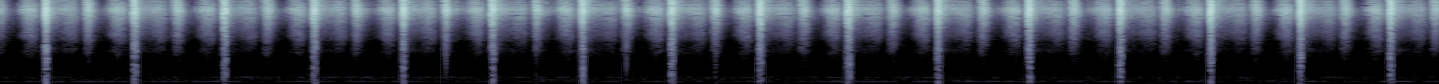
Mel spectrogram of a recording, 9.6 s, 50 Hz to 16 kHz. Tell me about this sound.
100bpm loop egg shaker percussion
